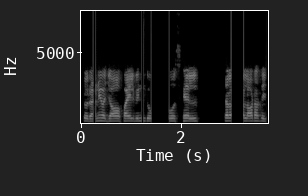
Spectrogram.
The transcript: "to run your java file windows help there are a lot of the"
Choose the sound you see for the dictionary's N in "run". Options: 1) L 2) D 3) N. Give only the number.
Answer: 3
